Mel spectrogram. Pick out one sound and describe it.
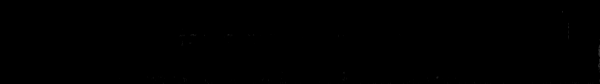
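A pencil scratches on paper close up.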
